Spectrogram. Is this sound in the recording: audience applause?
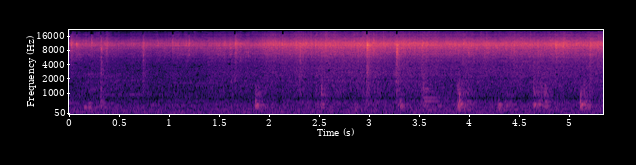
no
